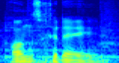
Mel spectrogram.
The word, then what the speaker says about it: Enschede: Sorry, I also found out this is pronounced Enschede.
